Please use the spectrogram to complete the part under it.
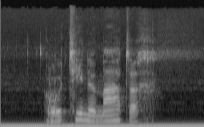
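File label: "routinematig", Dutch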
